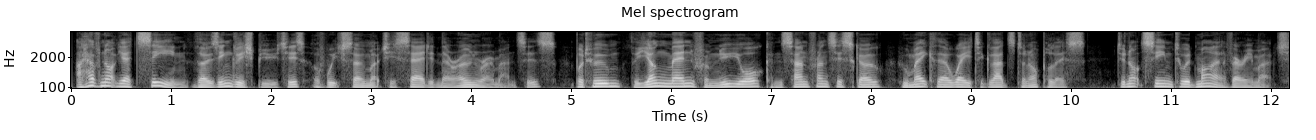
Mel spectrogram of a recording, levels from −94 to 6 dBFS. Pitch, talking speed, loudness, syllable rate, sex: 115 Hz, 205 wpm, -17 LUFS, 5.0 syllables/s, male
